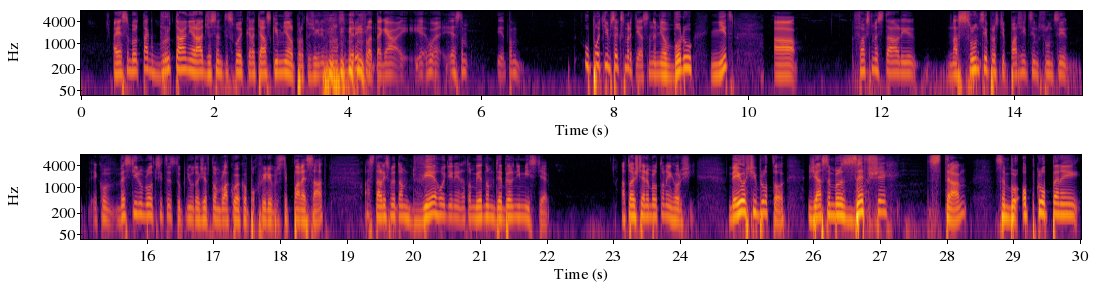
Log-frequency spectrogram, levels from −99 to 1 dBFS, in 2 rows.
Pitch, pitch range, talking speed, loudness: 150 Hz, 130-165 Hz, 180 wpm, -26 LUFS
